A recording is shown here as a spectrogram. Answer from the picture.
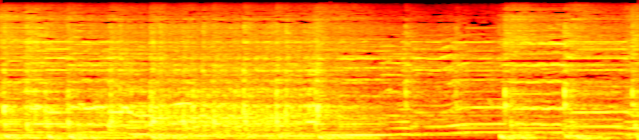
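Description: Live band with violins and percussion playing an instrumental passage of a Turkish song. About four seconds in, the bass and drums drop out for roughly a second, then come back in.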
